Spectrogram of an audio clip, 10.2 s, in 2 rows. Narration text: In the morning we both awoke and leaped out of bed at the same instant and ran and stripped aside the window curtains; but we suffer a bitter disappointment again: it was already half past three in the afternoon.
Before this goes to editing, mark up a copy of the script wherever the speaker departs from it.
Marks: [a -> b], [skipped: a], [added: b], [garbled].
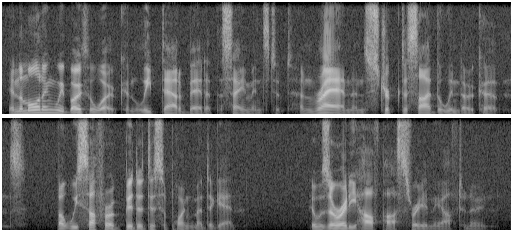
In the morning we both awoke and leaped out of bed at the same instant and ran and stripped aside the window curtains; but we suffer a bitter disappointment again: it was already half past three in the afternoon.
